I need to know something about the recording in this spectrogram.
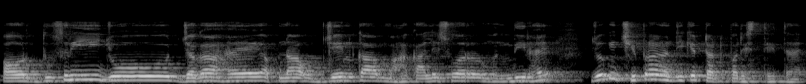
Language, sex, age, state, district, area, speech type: Hindi, male, 18-30, Madhya Pradesh, Balaghat, rural, spontaneous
